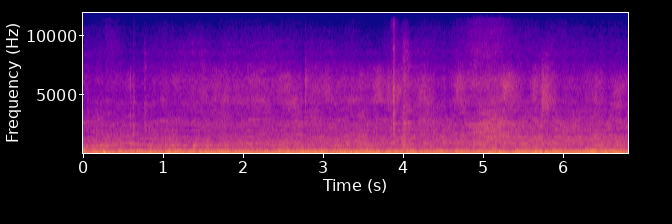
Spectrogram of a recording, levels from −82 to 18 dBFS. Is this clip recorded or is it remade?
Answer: remade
